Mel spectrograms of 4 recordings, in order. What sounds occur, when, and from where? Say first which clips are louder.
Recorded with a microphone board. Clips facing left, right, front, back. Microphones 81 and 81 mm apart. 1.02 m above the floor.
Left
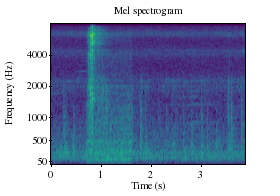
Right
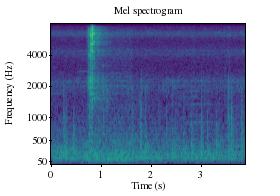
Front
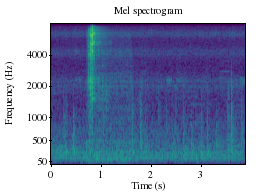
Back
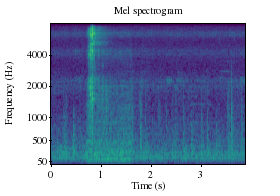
0.7 s keys jangling: left 7 dB, back 4 dB; 125° left, 0.9 m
